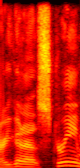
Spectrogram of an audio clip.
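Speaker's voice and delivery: put-on excited voice. Retelling a dealer asking about the stream: imitating an excited dealer. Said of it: "all excited".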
